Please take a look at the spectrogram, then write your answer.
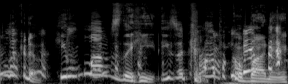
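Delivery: high, cheery put-on voice; high mock showman. Host mocks the guest presenting the dead rabbit, high and cheery. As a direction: sell the dead bunny like a proud showman. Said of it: "He's like".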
